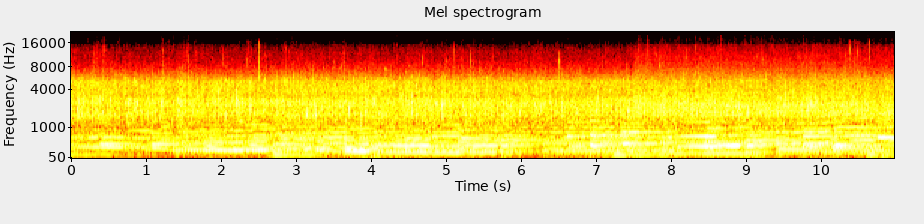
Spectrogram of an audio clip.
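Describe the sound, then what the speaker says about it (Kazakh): Turkish-style kebab skewers frying in a pan, giving a steady, even sizzle that holds unbroken throughout at moderate loudness, with no voices. "Жан жағынан аударып, барынша толық піскенше қуырып пісіретін боламыз."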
